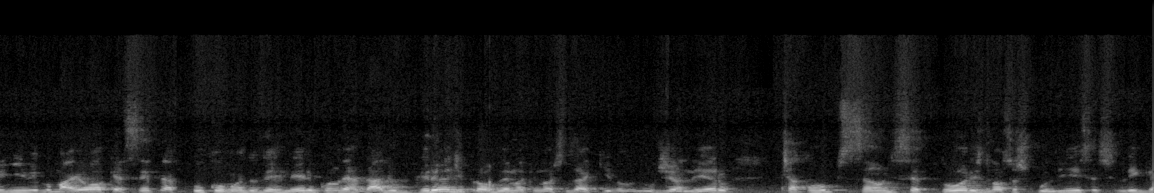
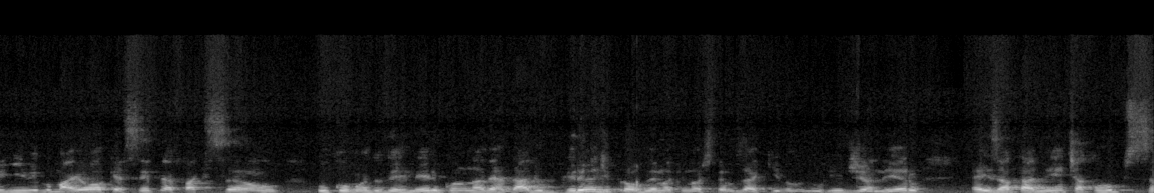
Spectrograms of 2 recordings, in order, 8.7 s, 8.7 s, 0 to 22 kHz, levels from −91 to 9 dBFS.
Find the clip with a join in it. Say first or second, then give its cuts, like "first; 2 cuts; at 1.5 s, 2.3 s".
first; 6 cuts; at 1.3 s, 2.5 s, 4.3 s, 4.9 s, 5.9 s, 7.4 s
